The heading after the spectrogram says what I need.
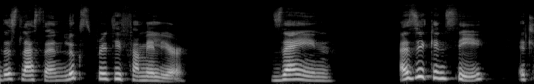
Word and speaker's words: Zayn: a DOT on top in terms of pronunciation you say just like the English Z as in zebra or Al Jazeera practice saying Al Jazeera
